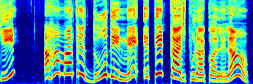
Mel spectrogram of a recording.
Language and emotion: Maithili, surprised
